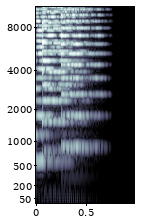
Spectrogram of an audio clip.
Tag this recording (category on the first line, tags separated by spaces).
Sound effects > Electronic / Design
coin designed high-pitched tonal pick-up game-audio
